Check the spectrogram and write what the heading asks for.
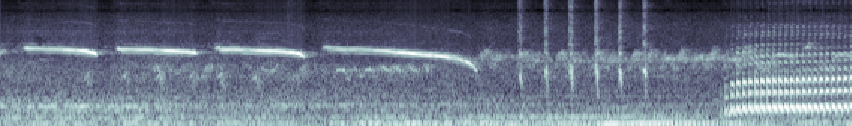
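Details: Tame caged Chinese hwamei with yellow legs and yellow bill, singing loudly: four clear whistled notes, each sliding downward, then a quick run of sharp clicking notes, ending in a steady tonal sound with strong harmonics.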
